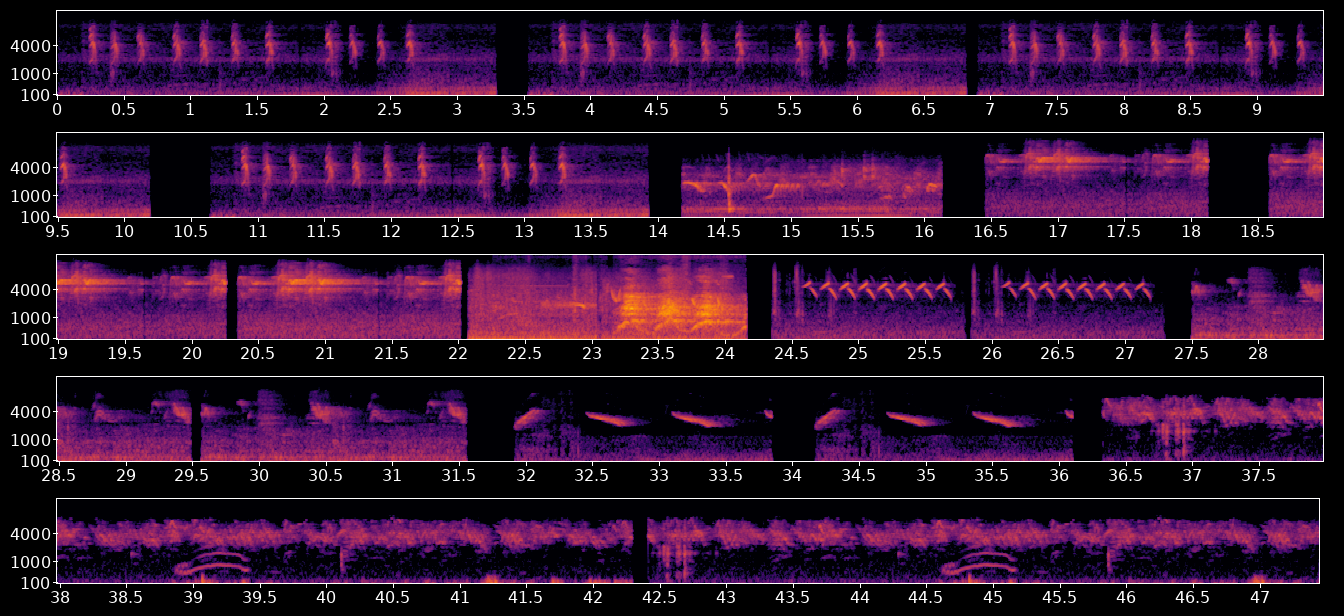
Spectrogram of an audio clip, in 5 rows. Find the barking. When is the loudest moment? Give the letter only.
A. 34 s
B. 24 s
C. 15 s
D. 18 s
B.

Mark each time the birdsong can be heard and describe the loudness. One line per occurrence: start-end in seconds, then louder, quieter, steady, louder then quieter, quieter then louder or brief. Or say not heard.
0.0-47.4 louder then quieter.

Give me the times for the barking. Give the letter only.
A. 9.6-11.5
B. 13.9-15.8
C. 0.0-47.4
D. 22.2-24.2
D.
